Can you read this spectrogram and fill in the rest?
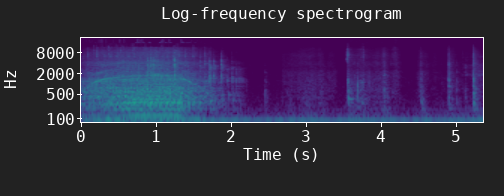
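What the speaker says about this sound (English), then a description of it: "This fake fur don't want to sew." A sewing machine stitching fake fur fabric runs in a loud continuous whir at first, then slows into short bursts of stitching separated by pauses, close up with no talk.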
